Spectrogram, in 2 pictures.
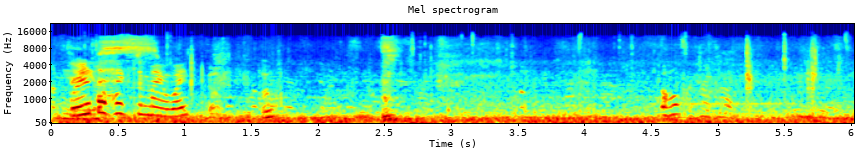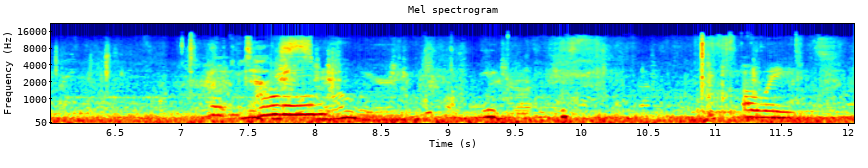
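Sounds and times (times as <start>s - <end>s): faint passenger voices: 0.0s - 12.0s.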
